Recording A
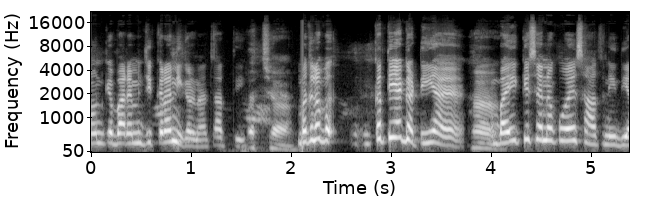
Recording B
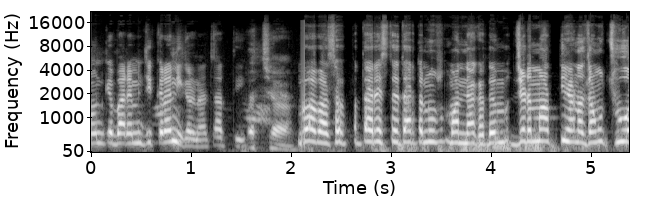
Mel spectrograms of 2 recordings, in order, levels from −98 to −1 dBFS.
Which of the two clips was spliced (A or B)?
B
